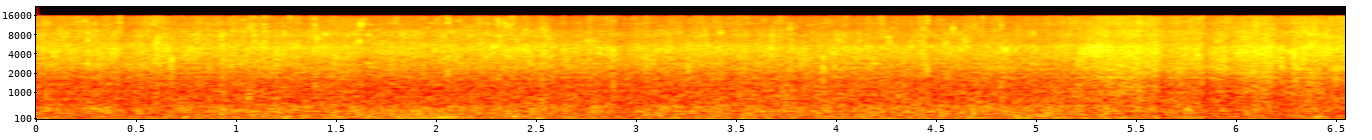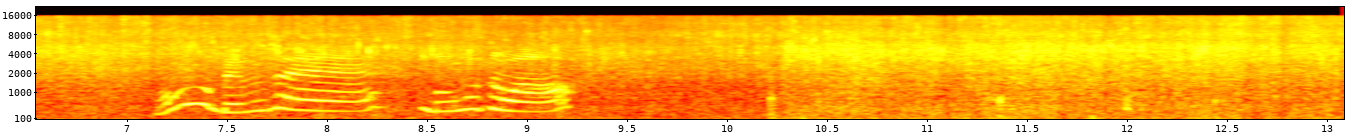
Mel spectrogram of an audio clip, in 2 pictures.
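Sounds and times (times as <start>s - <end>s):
food sizzling in pot: 0.0s - 13.0s.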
